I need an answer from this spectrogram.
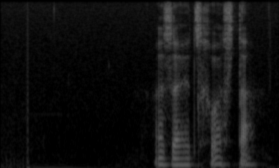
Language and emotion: Russian, neutral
